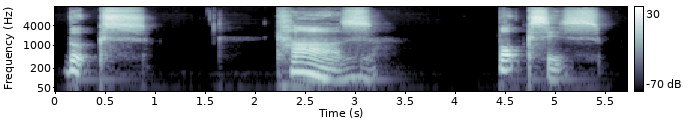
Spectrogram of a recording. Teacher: there are three sounds, right? There's /S/, /Z/, /IZ/.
